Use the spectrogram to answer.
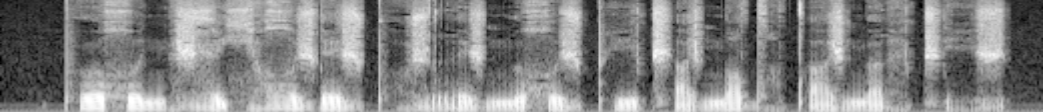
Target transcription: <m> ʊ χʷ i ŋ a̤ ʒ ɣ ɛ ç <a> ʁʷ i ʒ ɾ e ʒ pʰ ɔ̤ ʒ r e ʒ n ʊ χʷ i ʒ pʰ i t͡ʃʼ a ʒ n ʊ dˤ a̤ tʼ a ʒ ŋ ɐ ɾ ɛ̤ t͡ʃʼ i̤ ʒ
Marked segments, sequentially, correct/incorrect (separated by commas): incorrect, incorrect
